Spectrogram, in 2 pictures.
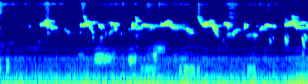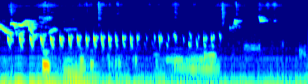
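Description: Forest birds singing: a string of varied, quick high chirps, then a fast trill of rapidly repeated short notes for about three seconds that stops about a second before the end.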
